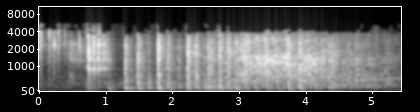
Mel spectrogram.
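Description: A pair of dice rattles with quick, sharp clicks that build into a dense, continuous clatter, moderately loud, with a faint murmur of voices underneath.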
